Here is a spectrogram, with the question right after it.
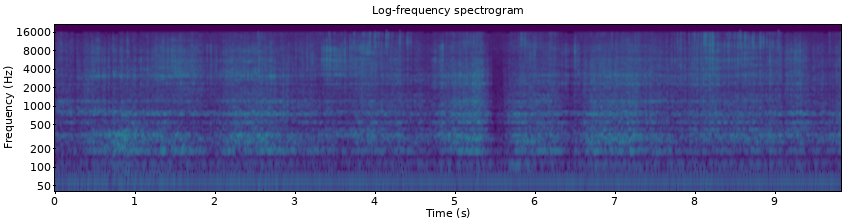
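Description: Long nails scratch and rub with both hands across the textured top of a black, hollow molded plastic lap desk. The result is a steady, dense scraping rasp with a low, hollow body. It dips briefly to near silence just past the five-second mark, then continues.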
